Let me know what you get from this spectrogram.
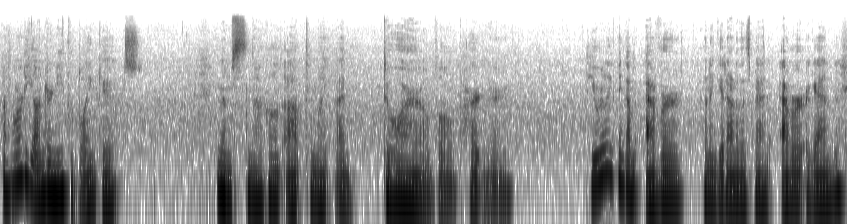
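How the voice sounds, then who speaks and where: A woman playing a playful, affectionate, teasing partner in an intimate audio roleplay of soft pillow talk. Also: extremely low pitch, exaggerated voice, low-quality recording. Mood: cosy, smug. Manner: teasing, giggly, mock-pouty. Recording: faint background hiss.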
